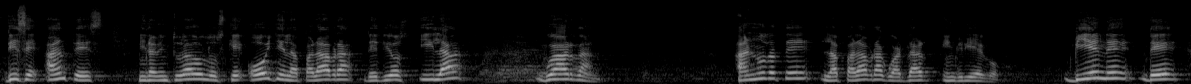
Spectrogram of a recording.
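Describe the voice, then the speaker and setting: A man preaching a sermon in church, animated, asking the congregation rhetorical questions and answering them himself. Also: high-pitched. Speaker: pastor.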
